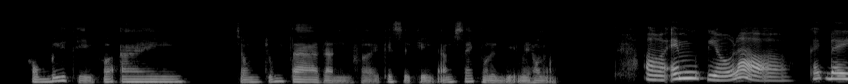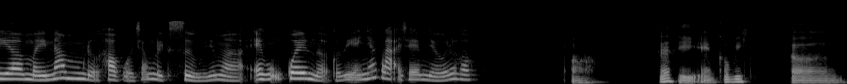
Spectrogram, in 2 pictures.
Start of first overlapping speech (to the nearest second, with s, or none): none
